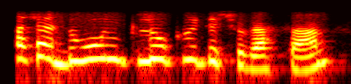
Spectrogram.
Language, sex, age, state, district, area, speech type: Kashmiri, female, 30-45, Jammu and Kashmir, Srinagar, urban, conversation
